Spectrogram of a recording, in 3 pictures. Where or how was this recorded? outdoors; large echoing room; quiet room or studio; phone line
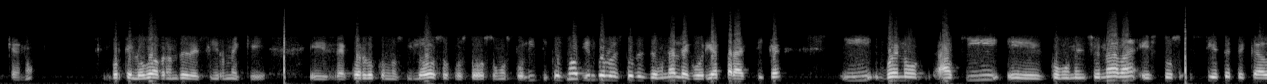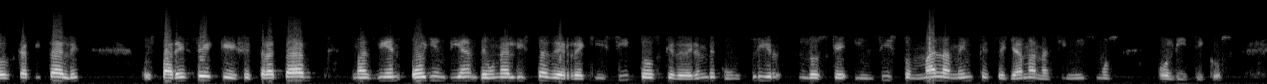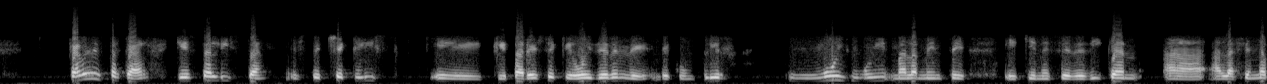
phone line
